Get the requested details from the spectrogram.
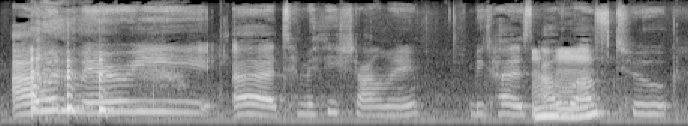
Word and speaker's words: Chalamet: I have Timothy Chalamet, is that how you pronounce his name? – Yeah.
